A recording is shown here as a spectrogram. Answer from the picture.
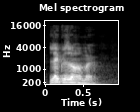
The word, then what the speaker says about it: Leguizamo: Yeah, the weird yellow and red suits, sorry, John, how do you say his surname? – Leguizamo.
